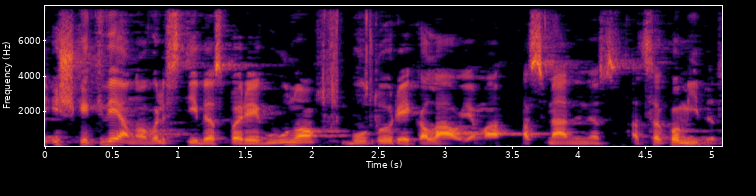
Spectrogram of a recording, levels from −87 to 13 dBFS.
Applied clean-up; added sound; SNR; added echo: classical method Wiener filter.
